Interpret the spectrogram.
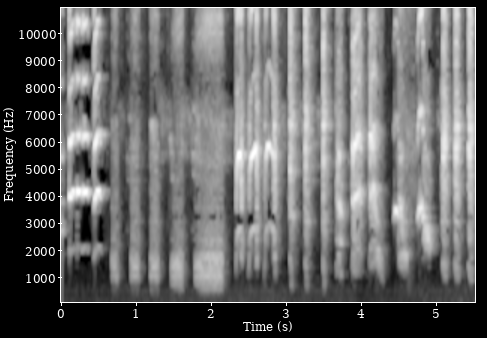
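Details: Black-winged myna song meant to prompt other mynas to sing: harsh squawking notes and a rasping buzz, then a steady series of sharp, high, chattering phrases with slurred whistles.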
